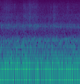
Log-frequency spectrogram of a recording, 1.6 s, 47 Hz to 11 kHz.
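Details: New diesel just installed in a Morgan 41 Out Island sailboat, already run about an hour by the installing mechanic: low, even diesel rumble at idle with a little wind over the mic, smooth and steady, a healthy idle.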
